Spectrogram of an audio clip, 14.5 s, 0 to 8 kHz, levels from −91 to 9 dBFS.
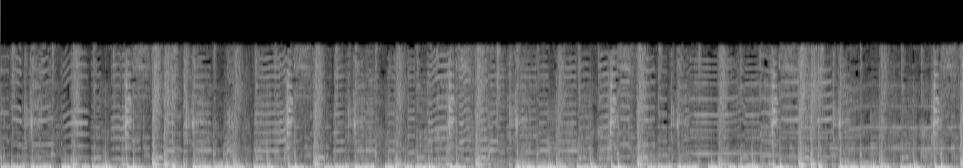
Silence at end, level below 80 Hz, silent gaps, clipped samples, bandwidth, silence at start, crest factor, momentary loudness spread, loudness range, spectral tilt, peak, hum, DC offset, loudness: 0 s; -18 dBFS; none; under 0.1%; 6 kHz; 0 s; 12 dB; 3 LU; 1 LU; -6.5 dB/octave; -4 dBFS; none; under 0.1%; -19 LUFS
